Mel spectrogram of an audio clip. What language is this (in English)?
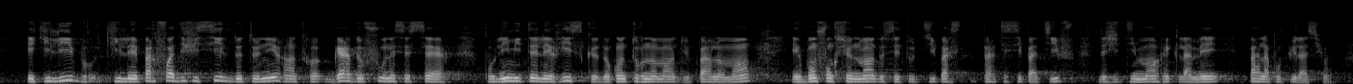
French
